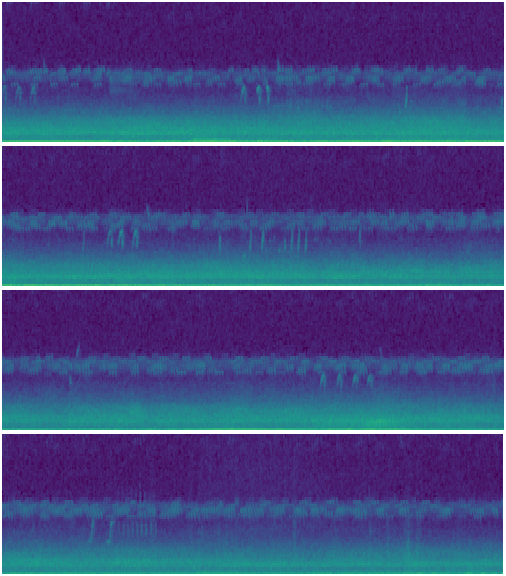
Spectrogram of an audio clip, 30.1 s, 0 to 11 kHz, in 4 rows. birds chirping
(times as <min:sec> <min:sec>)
0:03.4 0:04.2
